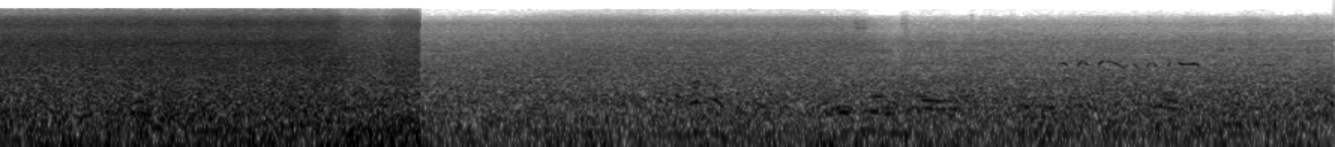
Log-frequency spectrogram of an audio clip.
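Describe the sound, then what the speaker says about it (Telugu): The Bhagirathi river rushes powerfully along the route to Kedarnath, giving a loud, dense, steady roar of whitewater. The sound is louder for the first few seconds and then settles to a slightly softer continuous rush. "భగీరథ రివర్. మనమైతే ఇంత పెద్ద ఫ్లో ఉంది."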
